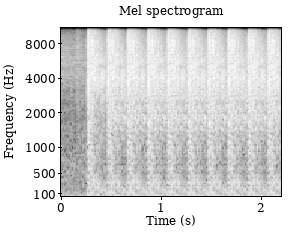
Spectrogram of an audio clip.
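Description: Automatic rifle firing a sustained fully automatic burst, very loud, at about seven shots a second. It starts about a quarter second in.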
